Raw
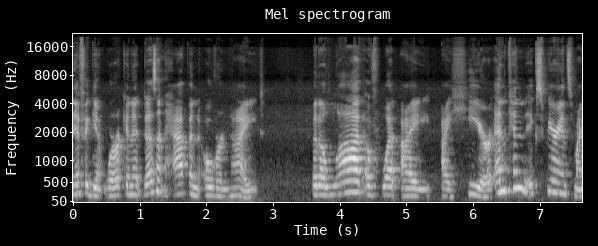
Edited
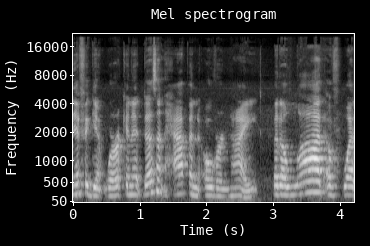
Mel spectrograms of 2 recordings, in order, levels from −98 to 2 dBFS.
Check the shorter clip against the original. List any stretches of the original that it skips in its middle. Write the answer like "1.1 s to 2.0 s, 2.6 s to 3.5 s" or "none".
2.8 s to 3.4 s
